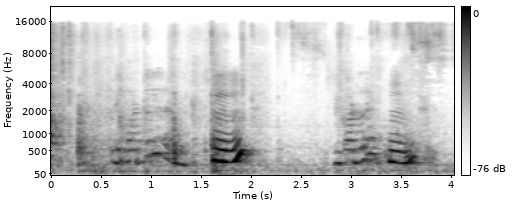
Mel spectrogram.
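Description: A woman's voice in three short wordless exclamations and murmurs, with quiet gaps between.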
